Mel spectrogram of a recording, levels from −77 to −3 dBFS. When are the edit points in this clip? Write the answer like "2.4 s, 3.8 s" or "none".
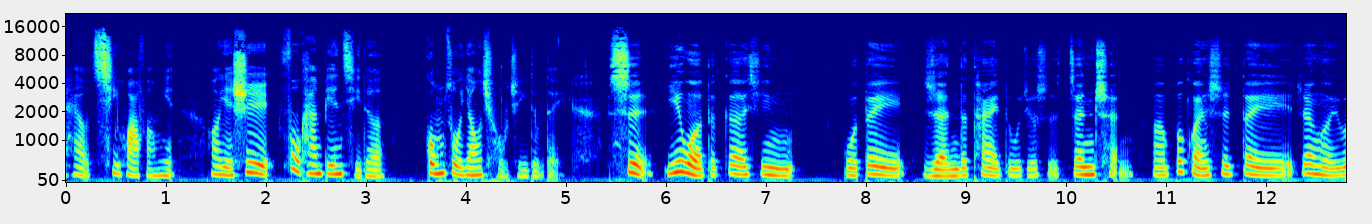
2.1 s, 5.9 s, 8.5 s, 10.8 s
